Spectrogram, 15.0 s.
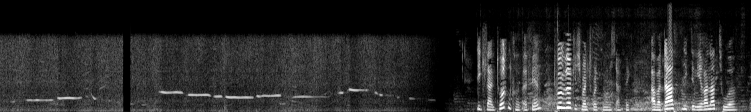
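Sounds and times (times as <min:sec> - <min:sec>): person whistling a slow tune: 0:00.5 - 0:02.0, 0:03.2 - 0:08.3.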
